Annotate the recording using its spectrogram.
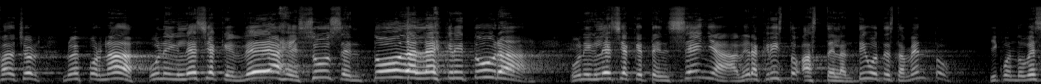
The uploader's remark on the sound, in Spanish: En vivo desde el Centro Familiar de Adoración, para nuestro Día del Pastor 2023.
